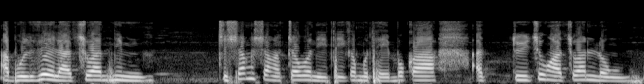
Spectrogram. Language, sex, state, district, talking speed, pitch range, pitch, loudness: Mizo, female, Mizoram, Aizawl, 185 wpm, 180-210 Hz, 195 Hz, -12 LUFS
